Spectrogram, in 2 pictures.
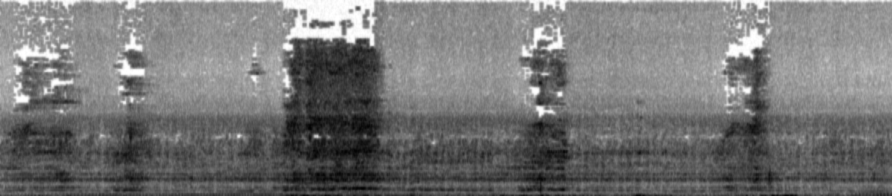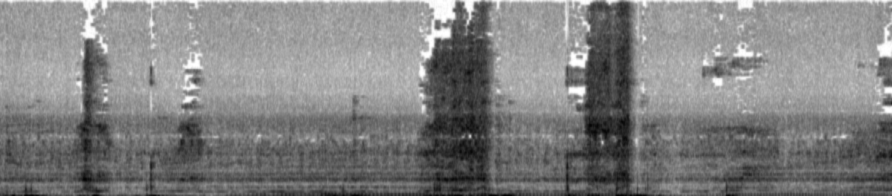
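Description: A dirt bike engine drones and revs up and down close by.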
